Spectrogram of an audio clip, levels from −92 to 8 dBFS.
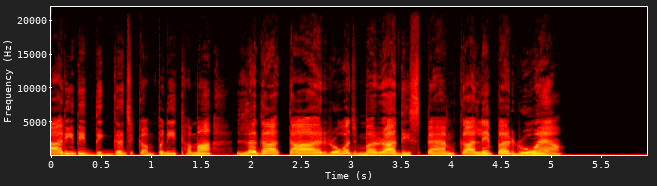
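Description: No technical faults can be heard in the speech. Nothing at any point in the recording stands out as a problem.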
